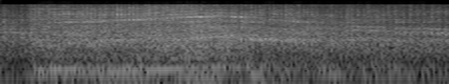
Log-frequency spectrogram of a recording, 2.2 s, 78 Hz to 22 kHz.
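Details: Circa-1965 VW dune buggy, air-cooled 1200 four-cylinder boxer with four-speed transaxle, after repairs for an earlier screeching grinding noise: engine running with a faint scraping squeal steady with revs; something rubbing, perhaps the fan shroud, judged ignorable.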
